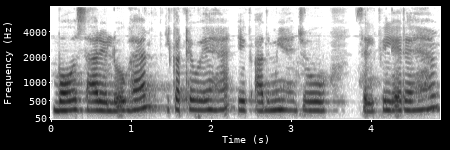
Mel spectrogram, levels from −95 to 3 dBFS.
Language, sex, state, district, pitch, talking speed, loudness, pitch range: Hindi, female, Bihar, West Champaran, 245 Hz, 185 wpm, -19 LUFS, 235-260 Hz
